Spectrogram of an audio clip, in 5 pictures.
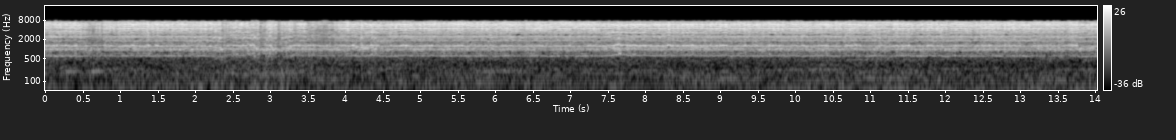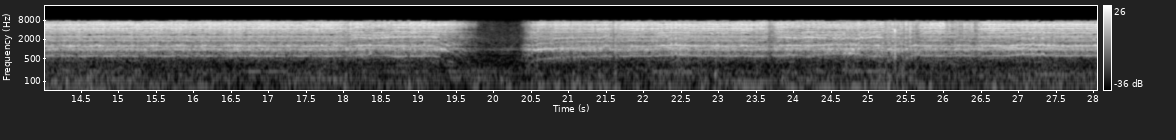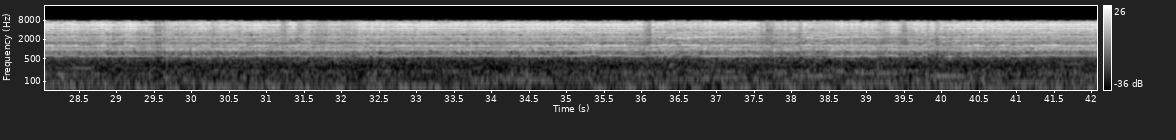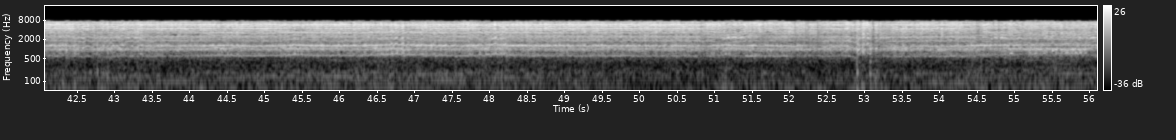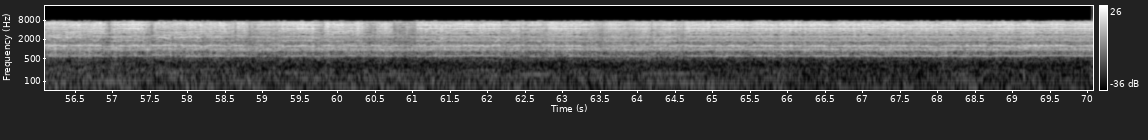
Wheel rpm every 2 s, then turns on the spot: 160, 160, 160, 160, 160, 160, 160, 160, 160, 120, 100, 160, 160, 160, 160, 160, 160, 160, 160, 160, 160, 160, 160, 160, 160, 160, 160, 160, 160, 160, 160, 160, 160, 160, 160.
none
